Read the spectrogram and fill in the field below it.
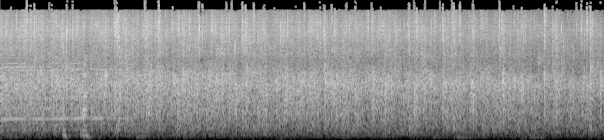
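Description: A live audience claps steadily for several seconds, a dense, even wash of many hands close to the microphone with no voices on top.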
